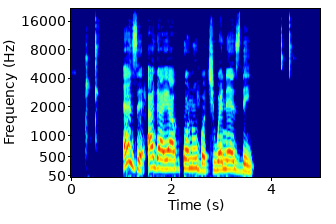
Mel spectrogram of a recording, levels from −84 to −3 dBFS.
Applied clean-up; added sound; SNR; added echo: neural mask model Resemble Enhance denoiser.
